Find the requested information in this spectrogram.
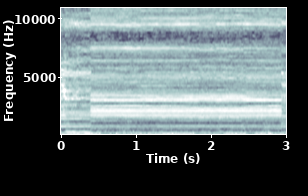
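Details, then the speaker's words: Steady high buzzing of a Dr. Pen microneedling device at its slowest speed, run crosshatch over the user's own facial skin and acne scars at home. "it's the slowest Revolution and I'm just going to run it across my skin actually that's not so bad"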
